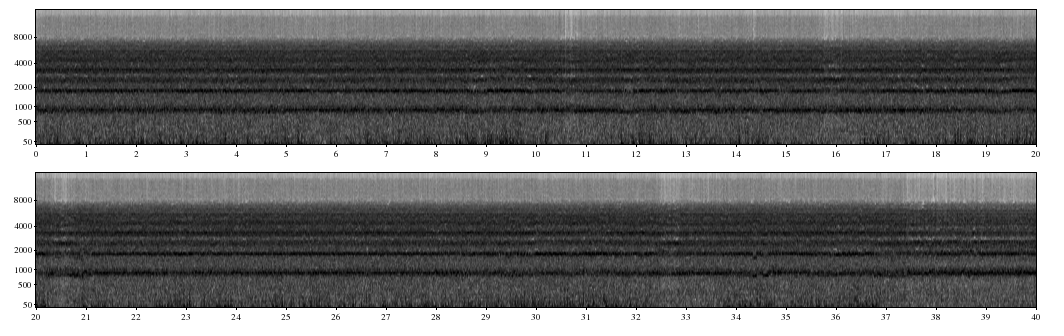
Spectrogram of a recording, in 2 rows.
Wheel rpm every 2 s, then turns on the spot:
230, 230, 230, 230, 230, 230, 230, 230, 230, 230, 230, 230, 230, 230, 230, 230, 230, 230, 220, 210.
none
